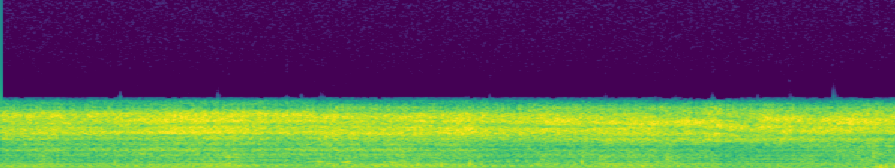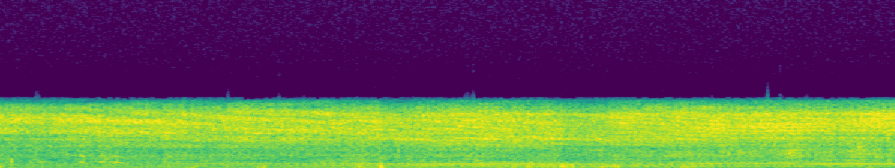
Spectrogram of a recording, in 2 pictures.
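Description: Steady low engine drone with a hiss over it, from locomotives standing at a railway station, with faint voices in the background.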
